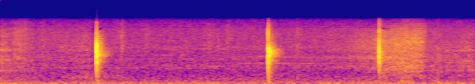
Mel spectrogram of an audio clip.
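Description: Three sharp, separate cracking pops in a quiet room, typical of joint cavitation during manual adjustment; a normal, harmless sound.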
